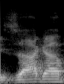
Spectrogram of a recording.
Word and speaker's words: Zhaga: So in our European, we say Zhaga, but the Chinese have more like a Zhaga type of pronunciation.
